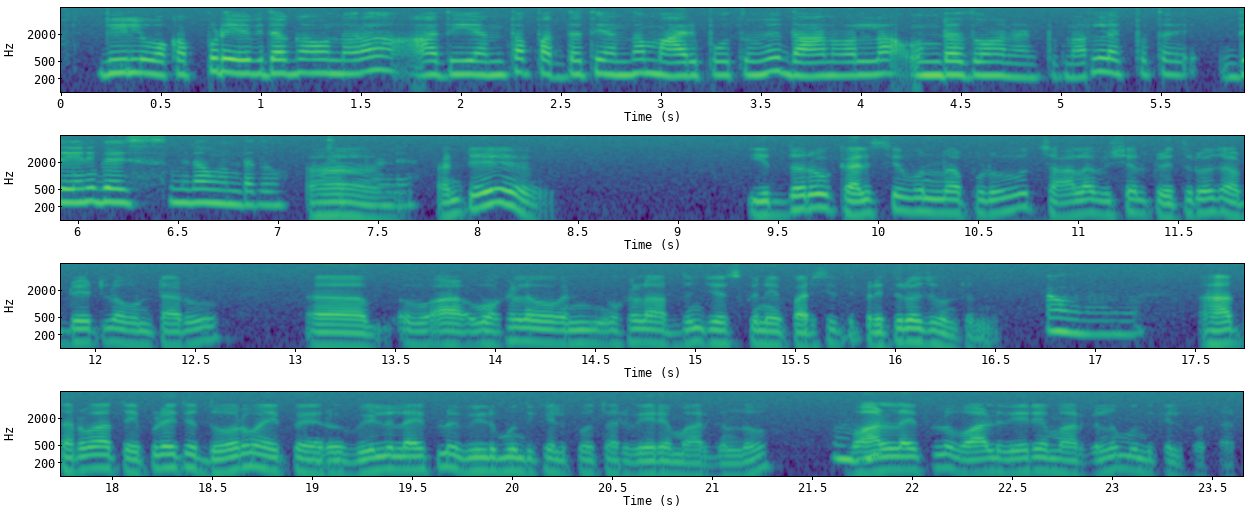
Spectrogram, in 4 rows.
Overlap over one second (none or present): none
